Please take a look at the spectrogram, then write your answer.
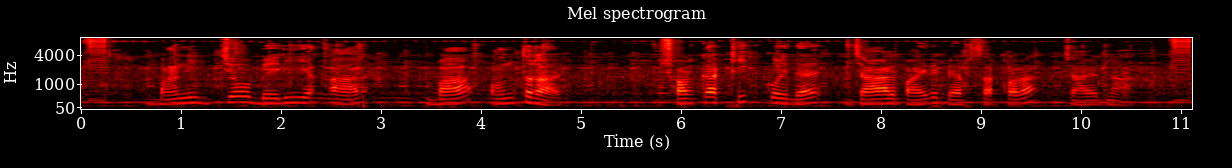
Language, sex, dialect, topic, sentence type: Bengali, male, Standard Colloquial, banking, statement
